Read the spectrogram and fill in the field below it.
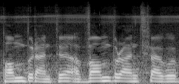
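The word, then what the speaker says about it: Wurmbrand: 이게 사실은 이 루마니아 출신 목사님이신데 이 독일어 계통에서는 이 W를 V로 발음합니다. 그래서 여기서는 그냥 원브란트라고 되어 있는데 어떤 데 보시면 범브란트라고 발음도 하고 이 D가 이제 T 발음이 납니다.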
